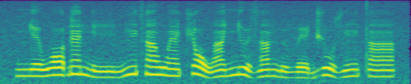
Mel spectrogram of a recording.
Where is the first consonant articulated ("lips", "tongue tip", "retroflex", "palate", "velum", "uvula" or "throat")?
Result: palate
